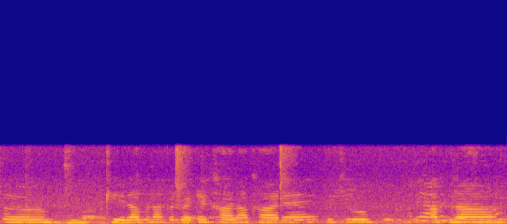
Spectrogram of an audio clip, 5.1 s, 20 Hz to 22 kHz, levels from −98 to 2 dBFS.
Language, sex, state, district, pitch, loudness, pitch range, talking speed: Hindi, female, Bihar, Katihar, 250 Hz, -17 LUFS, 240-250 Hz, 155 wpm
